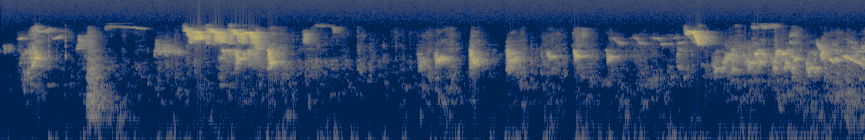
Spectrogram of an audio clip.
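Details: Forest oriole (kepodang hutan): lively, varied chirps and scratchy high notes in irregular bursts, broken by short pauses, over a quiet low hum.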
